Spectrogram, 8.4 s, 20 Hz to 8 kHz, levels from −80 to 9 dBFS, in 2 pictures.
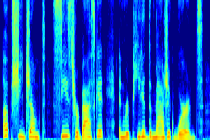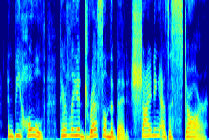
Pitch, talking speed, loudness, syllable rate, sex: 255 Hz, 170 wpm, -18 LUFS, 4.5 syllables/s, female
